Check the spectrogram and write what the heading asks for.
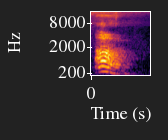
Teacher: जो एक मात्रा का समय जो लगा हुआ है उससे दुगना समय लगेगा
